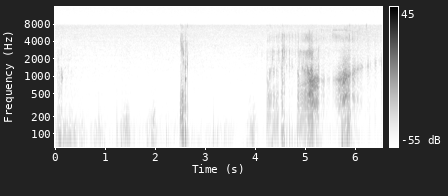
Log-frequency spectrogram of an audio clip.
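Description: Low gurgling rumbles and irregular bubbling sounds from the belly, louder toward the end; stomach growling from hunger.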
